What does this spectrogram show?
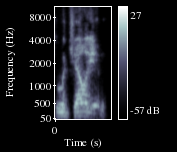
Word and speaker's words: Magelion: intuitive writer and empath her name is derived from combining the color magenta and her star sign Leo it is pronounced mellian here you will find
